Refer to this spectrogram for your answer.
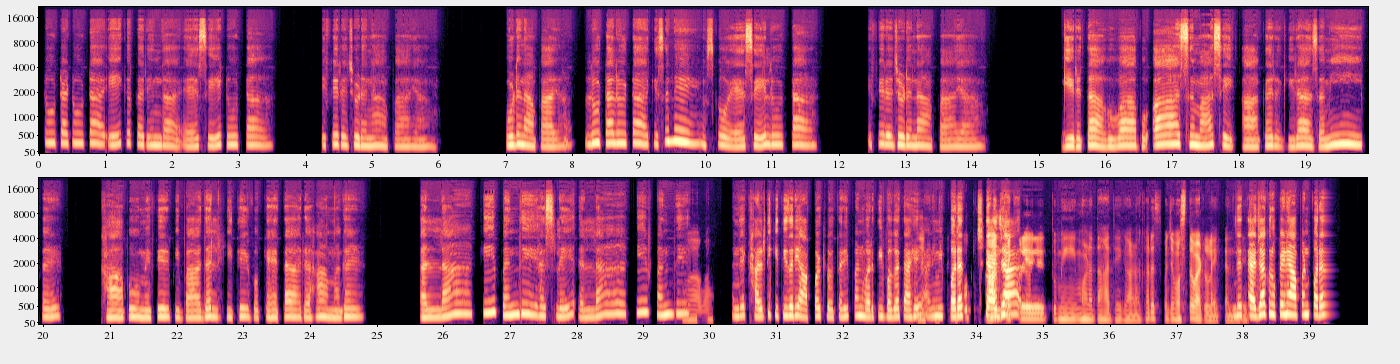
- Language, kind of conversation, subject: Marathi, podcast, तुमच्या शेअर केलेल्या गीतसूचीतली पहिली तीन गाणी कोणती असतील?
- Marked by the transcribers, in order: static; singing: "टूटा टूटा एक परिंदा ऐसे टूटा, की फिर जुडना पाया"; in Hindi: "टूटा टूटा एक परिंदा ऐसे टूटा, की फिर जुडना पाया"; in Hindi: "उडना पाया, लूटा, लूटा किसने उसको ऐसे लूटा की फिर जुडना पाया"; singing: "लूटा, लूटा किसने उसको ऐसे लूटा की फिर जुडना पाया"; singing: "गिरता हुआ वो आसमां से … अल्ला के बंदे"; in Hindi: "गिरता हुआ वो आसमां से … अल्ला के बंदे"; tapping; distorted speech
